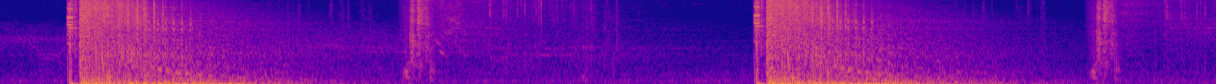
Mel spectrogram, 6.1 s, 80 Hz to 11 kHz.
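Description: Four scoped shots from the Executioner heavy pistol in Mass Effect 3: two big booming reports each trailed by a long decaying tail, each followed about a second and a half later by a softer mechanical reload thump, close, with no talking.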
